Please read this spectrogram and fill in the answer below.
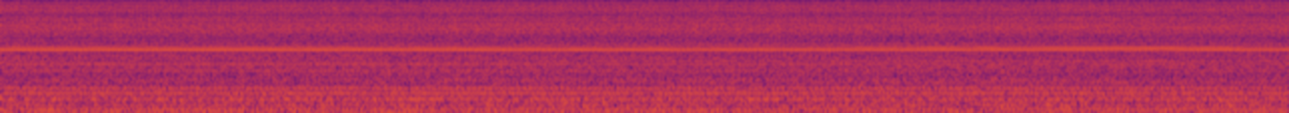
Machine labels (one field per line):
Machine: pump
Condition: normal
